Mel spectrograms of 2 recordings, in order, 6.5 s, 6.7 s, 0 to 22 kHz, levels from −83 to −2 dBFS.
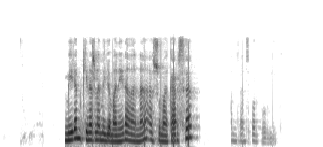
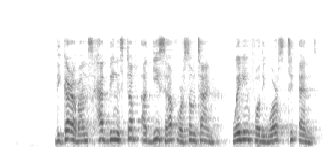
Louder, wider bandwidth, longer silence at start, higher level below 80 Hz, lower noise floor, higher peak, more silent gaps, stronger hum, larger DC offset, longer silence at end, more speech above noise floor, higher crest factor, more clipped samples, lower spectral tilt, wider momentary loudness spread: first, -20 LUFS vs -38 LUFS; about the same, 8 kHz vs 8.2 kHz; first, 1.3 s vs 1.1 s; first, -56 dBFS vs -72 dBFS; first, under -90 dBFS vs -84 dBFS; first, -4 dBFS vs -20 dBFS; neither; neither; neither; first, 1.35 s vs 0.4 s; first, over 69 dB vs 47 dB; about the same, 18 dB vs 18 dB; neither; first, -6.5 dB/octave vs -5 dB/octave; second, 6 LU vs 11 LU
